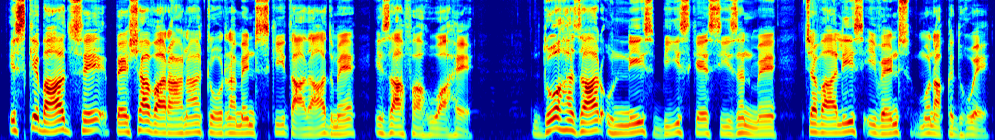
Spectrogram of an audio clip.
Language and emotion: Urdu, neutral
